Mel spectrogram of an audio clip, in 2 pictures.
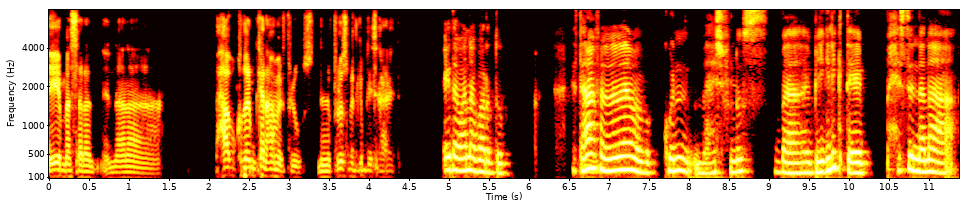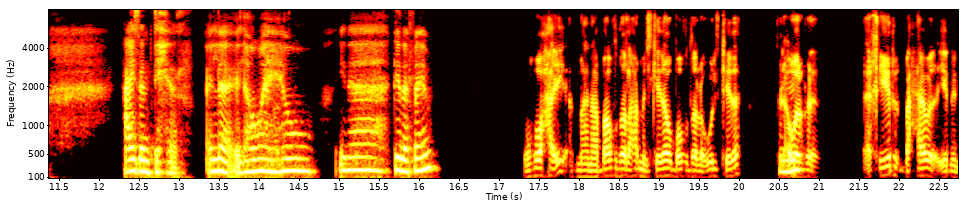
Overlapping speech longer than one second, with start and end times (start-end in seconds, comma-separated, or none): none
